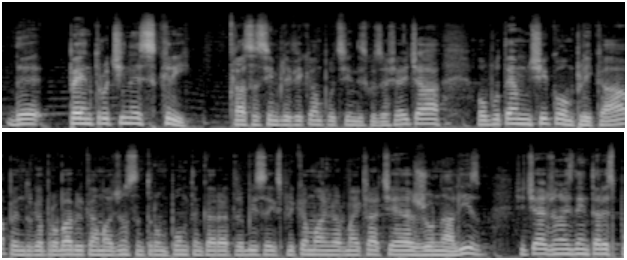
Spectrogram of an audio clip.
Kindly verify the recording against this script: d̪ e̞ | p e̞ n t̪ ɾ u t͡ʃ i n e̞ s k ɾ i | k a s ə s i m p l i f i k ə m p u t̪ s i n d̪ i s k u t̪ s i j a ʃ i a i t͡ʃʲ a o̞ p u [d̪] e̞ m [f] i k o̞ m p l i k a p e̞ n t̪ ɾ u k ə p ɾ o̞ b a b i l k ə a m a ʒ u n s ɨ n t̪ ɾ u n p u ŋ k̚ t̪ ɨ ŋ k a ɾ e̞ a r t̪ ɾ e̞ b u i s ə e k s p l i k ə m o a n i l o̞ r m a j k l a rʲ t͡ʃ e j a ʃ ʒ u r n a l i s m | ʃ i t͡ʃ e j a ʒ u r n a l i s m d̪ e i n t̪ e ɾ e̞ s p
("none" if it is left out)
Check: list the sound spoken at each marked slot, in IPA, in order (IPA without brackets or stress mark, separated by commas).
t̪, ʃ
